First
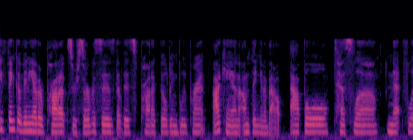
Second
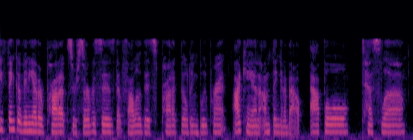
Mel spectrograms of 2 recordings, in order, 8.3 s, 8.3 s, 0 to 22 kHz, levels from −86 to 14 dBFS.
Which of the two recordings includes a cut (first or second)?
first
